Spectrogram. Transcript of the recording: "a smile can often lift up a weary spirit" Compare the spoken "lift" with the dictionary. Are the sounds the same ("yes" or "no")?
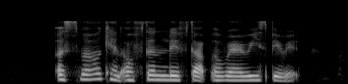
yes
